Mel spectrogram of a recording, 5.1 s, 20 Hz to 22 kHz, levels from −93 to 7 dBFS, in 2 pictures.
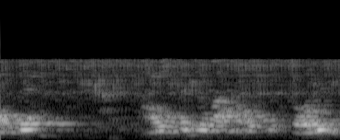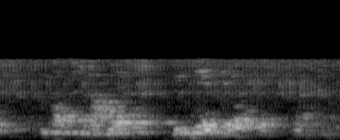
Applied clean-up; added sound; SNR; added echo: classical method WPE with log-MMSE.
